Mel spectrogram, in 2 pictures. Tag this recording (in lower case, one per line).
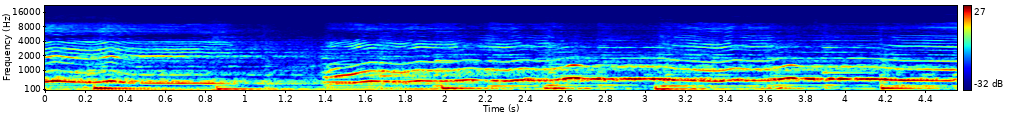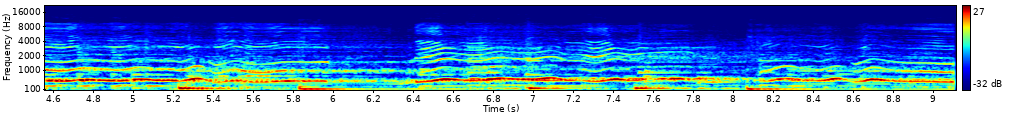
fiddle
musical instrument
music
